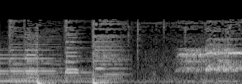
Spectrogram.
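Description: A rooster crows in a drawn-out, high, wavering call that rises toward the end, mixed with a couple of sharp thumps and a steady tonal background.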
